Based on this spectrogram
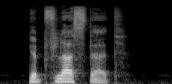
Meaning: past participle of pflastern
- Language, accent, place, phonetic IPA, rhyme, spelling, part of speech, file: German, Germany, Berlin, [ɡəˈp͡flastɐt], -astɐt, gepflastert, adjective / verb, De-gepflastert.ogg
